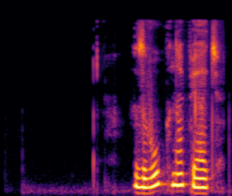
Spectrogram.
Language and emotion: Russian, neutral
